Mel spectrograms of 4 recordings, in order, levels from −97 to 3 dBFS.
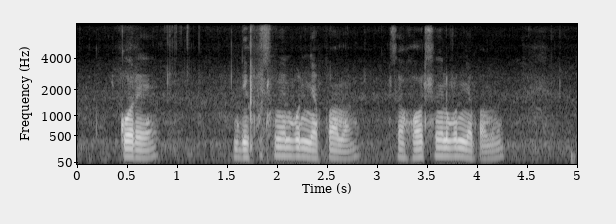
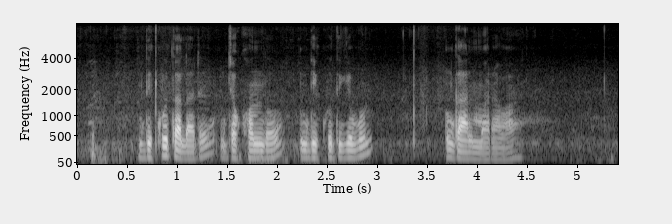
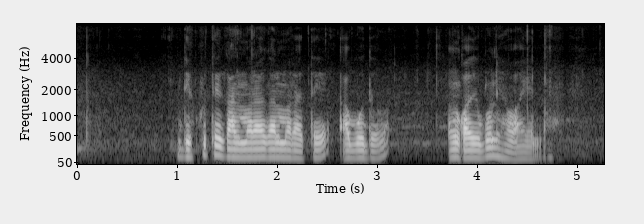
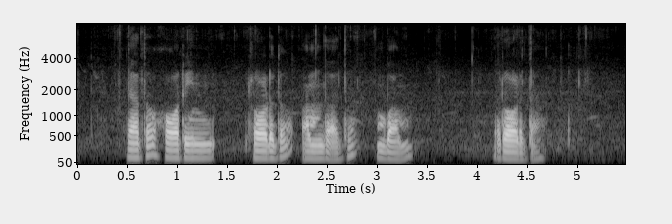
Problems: background sounds at intervals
